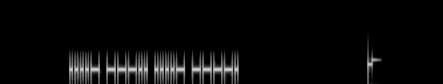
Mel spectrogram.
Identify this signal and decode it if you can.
Morse code, heard as a keyed tone, about 44 wpm, 700 Hz. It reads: 4849
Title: Numbers - 4-Digit 45wpm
